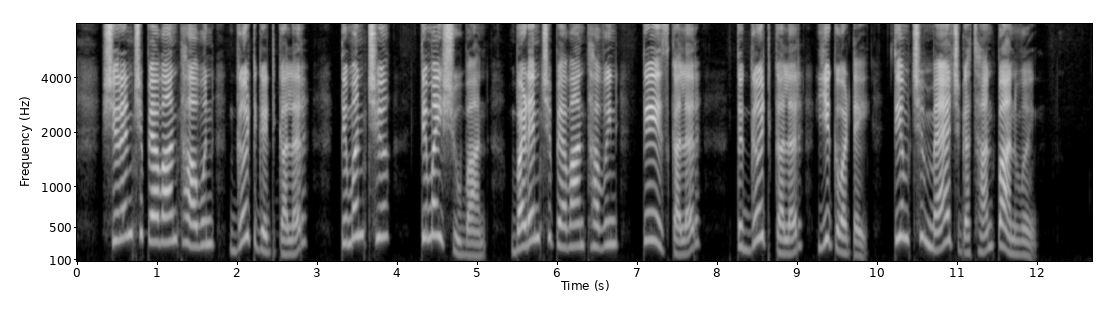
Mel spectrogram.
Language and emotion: Kashmiri, neutral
